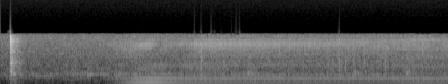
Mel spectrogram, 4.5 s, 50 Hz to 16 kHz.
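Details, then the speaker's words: 1936 Grunow tube radio (6A7, 6D6, 76, 41, type 80 rectifier), non-working, powered through a 100 W bulb: loud steady 120-cycle hum with no reception, sounding like bad filter capacitors. "now this radio came to me non working and whenever I fired it up we had 120 cycle hum that's sounding like bad filters and no reception which I will demonstrate shortly"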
